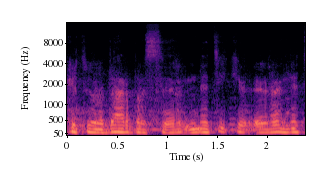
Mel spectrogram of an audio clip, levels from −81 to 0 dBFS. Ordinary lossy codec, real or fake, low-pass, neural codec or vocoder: Opus, 24 kbps; fake; 14.4 kHz; vocoder, 44.1 kHz, 128 mel bands, Pupu-Vocoder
